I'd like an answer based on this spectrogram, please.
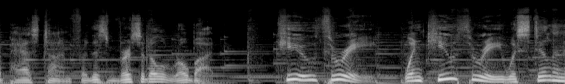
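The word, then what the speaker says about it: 九: Having gotten its name from the 93 on its jersey, number 9, pronounced Q in Japanese, Q3's predecessors, Q and Q2, were developed to throw free throws too.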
